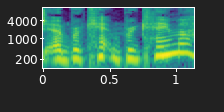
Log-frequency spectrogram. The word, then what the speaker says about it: Brinkema: Well, tell us about Judge Brinkema. How do you pronounce Brinkema.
